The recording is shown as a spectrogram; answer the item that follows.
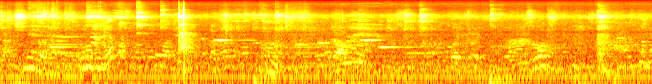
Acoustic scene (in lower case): cafe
